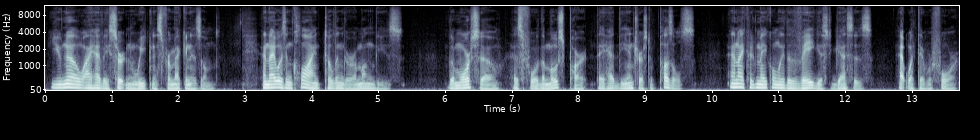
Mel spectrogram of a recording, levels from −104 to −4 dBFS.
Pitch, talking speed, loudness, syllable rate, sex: 95 Hz, 195 wpm, -19 LUFS, 5.4 syllables/s, male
